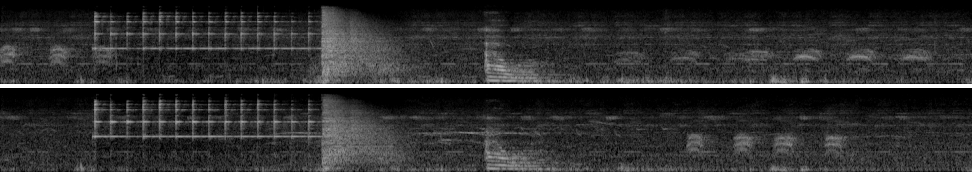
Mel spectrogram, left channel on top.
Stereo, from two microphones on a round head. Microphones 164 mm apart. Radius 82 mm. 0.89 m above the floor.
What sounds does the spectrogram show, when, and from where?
0.9 s tapping: 10° right (ahead or behind), 1.2 m
3.2 s a gunshot: 75° left (ahead or behind), 6.5 m
4.8 s a woman speaking: 70° left (ahead or behind), 1.5 m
